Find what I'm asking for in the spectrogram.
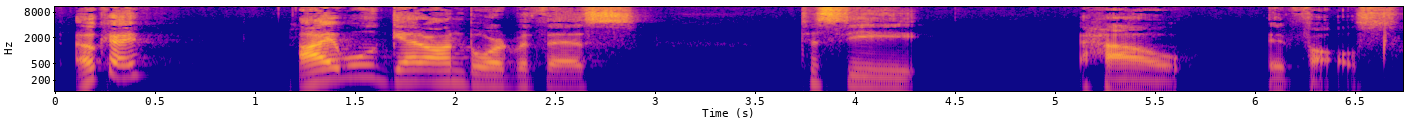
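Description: A man with a fairly high pitch speaks at a very slow pace, leaving long, frequent pauses while his pitch swings very widely. The sound is dry and close with no echo, in a very clean recording over a silent background. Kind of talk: casual chat. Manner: talks a lot.

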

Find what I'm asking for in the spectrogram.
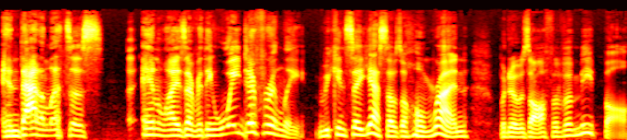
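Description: At a fairly quick pace, the voice sounds bright and sharp with lively intonation, captured dry and close with no echo on a very clean recording with a silent background. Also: man, fairly high pitch for a man. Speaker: fantasy baseball analyst and site founder. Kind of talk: casual podcast interview.

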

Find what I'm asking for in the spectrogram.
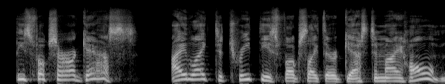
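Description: A man with a Midwestern American accent speaks at a fairly quick pace with lively intonation. The sound is dry and close with no echo, in a very clean recording with a silent background. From Michigan, Detroit area. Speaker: entrepreneur, cinema chain founder. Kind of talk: interview.

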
